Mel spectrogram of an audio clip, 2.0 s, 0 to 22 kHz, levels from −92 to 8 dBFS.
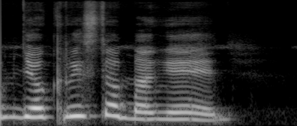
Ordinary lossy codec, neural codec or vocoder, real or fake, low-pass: none; vocoder, 44.1 kHz, 128 mel bands, Pupu-Vocoder; fake; none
